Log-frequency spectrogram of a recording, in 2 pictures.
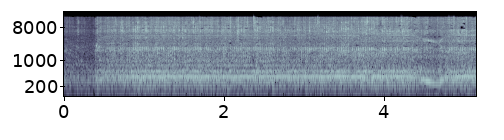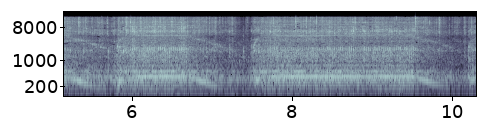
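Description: Small electric food chopper grinding dried catnip leaves and stems in pulses: about four runs of a steady motor whine, the first about four seconds long, each winding down in pitch when the button is let go.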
